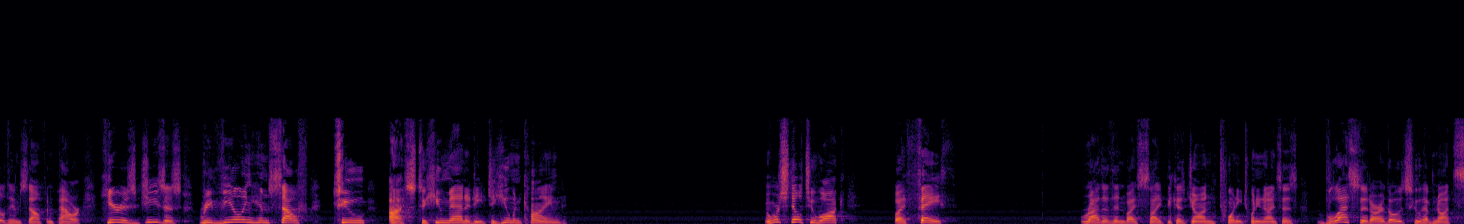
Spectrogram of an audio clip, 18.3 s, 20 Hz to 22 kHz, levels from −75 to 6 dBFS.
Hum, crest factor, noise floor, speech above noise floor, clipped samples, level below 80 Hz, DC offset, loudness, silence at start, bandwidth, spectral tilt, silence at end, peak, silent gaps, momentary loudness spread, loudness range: none; 26 dB; -63 dBFS; 35 dB; under 0.1%; -72 dBFS; under 0.1%; -28 LUFS; 0 s; 10.5 kHz; -4.5 dB/octave; 0 s; -4 dBFS; none; 10 LU; 6 LU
